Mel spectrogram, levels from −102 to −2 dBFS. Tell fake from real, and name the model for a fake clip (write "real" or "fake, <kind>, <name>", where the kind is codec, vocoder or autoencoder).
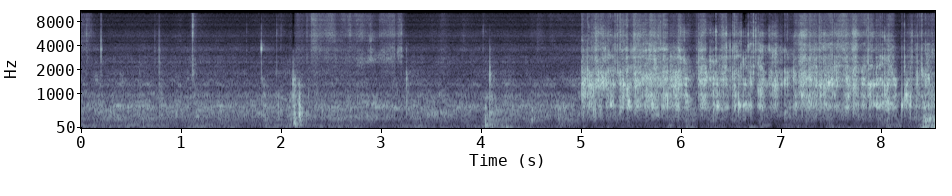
fake, codec, SNAC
